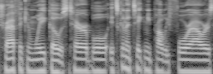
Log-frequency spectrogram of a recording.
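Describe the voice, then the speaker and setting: In a normal speaking voice, a man with an American accent talks at a fairly quick pace and medium pitch on a very clean recording with a silent background. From New York. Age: 20s. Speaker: podcast guest. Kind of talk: casual chat. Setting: home studio, in person.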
